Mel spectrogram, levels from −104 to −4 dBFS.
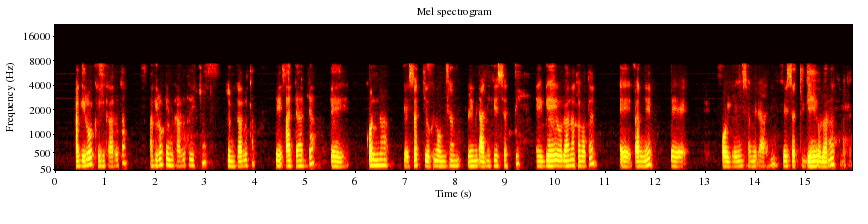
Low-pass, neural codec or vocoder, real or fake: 7.2 kHz; vocoder, 22.05 kHz, 80 mel bands, HiFi-GAN; fake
